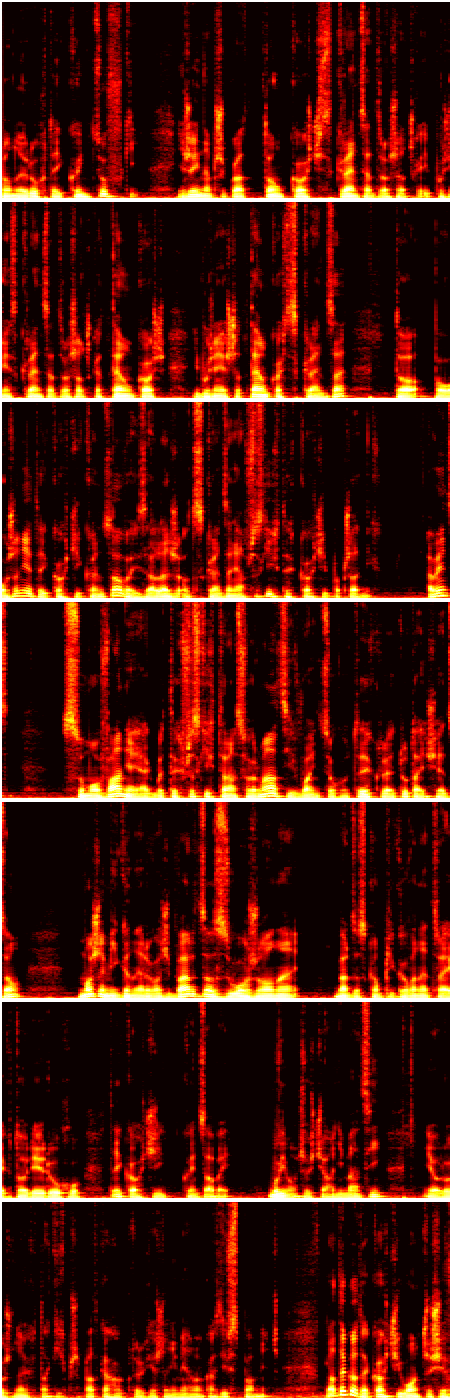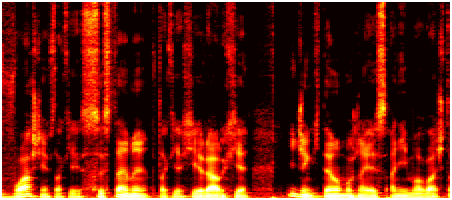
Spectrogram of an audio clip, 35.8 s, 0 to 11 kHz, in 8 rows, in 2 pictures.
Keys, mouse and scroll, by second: 2.0 right click, 4.4 right click, 5.2 r, 5.7 click, 6.2 right click, 7.0 right click, 7.4 r, 7.7 click, 8.3 right click, 8.8 r, 9.5 click, 10.8 right click, 18.6 d, 18.6-21.4 drag, 18.8 d, 28.3 d, 28.6 d, 28.7-33.2 right drag.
